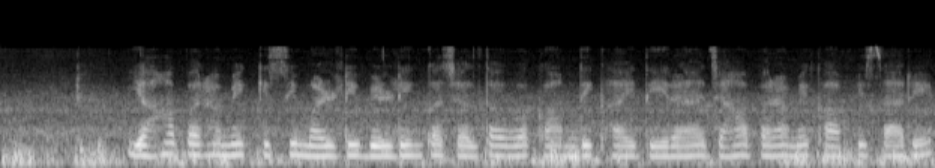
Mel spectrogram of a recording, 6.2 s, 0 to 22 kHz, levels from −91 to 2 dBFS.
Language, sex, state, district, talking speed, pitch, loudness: Hindi, female, Chhattisgarh, Korba, 190 wpm, 215 Hz, -18 LUFS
